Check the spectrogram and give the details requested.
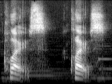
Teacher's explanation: You can just drop the TH and say clothes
